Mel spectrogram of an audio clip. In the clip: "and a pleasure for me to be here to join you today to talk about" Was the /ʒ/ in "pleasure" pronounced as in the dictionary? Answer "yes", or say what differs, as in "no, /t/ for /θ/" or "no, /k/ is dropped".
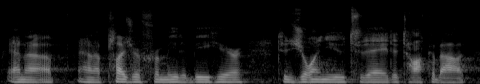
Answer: yes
